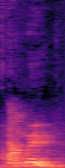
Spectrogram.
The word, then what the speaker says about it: Tamil: So the tip of the tongue has to touch the roof of your jaw.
